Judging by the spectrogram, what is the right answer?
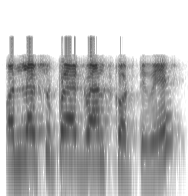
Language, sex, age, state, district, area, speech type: Kannada, female, 45-60, Karnataka, Chamarajanagar, rural, conversation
